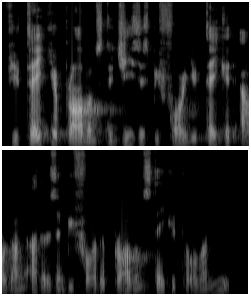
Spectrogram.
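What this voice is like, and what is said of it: Speaking very fast. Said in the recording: “I said that really fast”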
